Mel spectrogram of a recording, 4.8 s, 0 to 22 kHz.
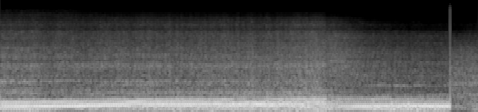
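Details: Datsun 280ZX held at high rpm under load: the engine stumbles and misfires. The crank and cam trigger signals widen at high rpm, and rising-edge and pole-level trigger settings did not fix it. The owner suspects an upside-down trigger wheel.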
